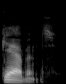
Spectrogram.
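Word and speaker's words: gabions: trench forms a complete breastwork the word is pronounced gavins the fashions pronounced fashions are as i said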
